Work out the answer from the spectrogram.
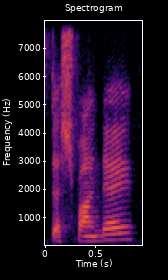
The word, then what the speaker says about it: Deshpande: fun yes um so and you pronounced my last name well it's desfonde okay so so i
